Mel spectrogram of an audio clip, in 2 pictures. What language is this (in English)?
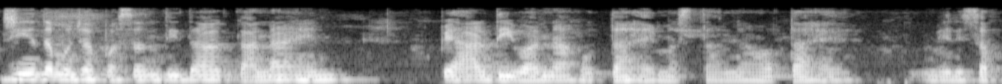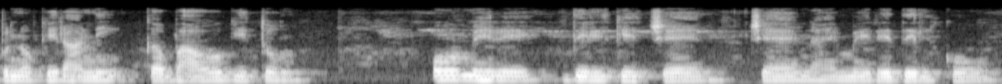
Sindhi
